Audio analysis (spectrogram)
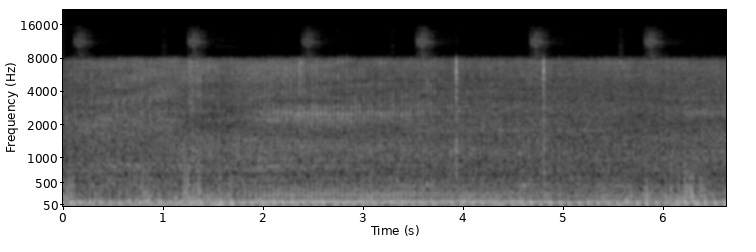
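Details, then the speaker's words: Motorcycle drum brake after cleaning and spring lubrication to fix rain-induced noise; only a steady low rumble as the wheel turns, no scraping or squeal; quiet drum brake. "कर दो है जैसा कि आपने देखा कि Bigg Boss खत्म हो गई तो का तरीका हर ब्रेक व खत्म करने का उम्मीद करता हूं कि आपको यह मालूम"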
